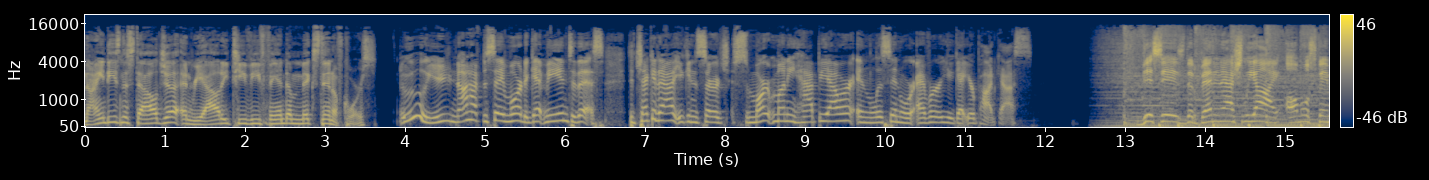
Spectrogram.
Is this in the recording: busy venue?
no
